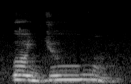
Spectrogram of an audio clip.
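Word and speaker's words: 五十万: 500.000 gimana jadi bacanya? Lima Gojumang.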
